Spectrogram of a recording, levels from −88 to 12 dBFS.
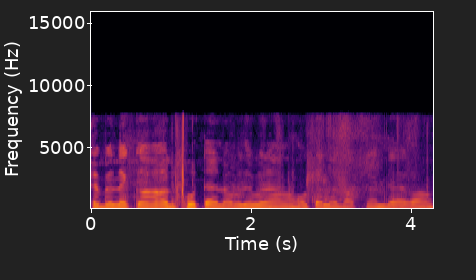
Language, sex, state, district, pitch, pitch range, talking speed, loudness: Chakma, female, Tripura, Unakoti, 210 Hz, 200-210 Hz, 110 wpm, -24 LUFS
